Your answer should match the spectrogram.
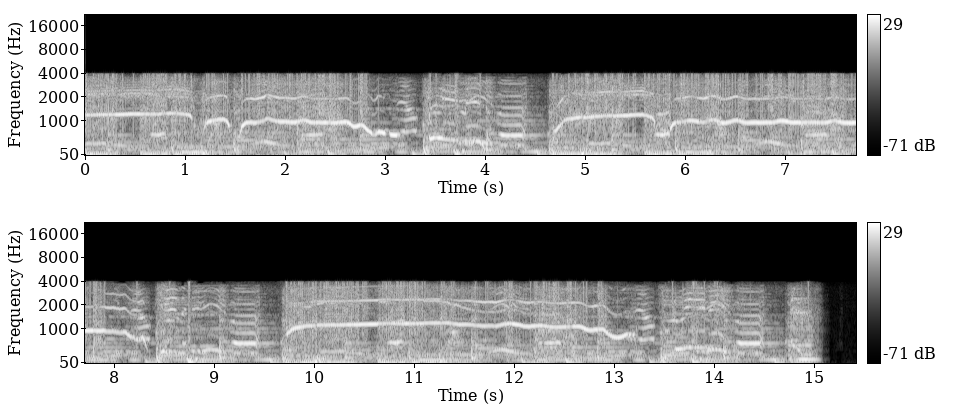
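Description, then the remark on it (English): A man screams and yells in long, strained cries at the end of a rap song, over a loud, dense music track, the hoarse outbursts repeating in waves every few seconds until the song cuts off abruptly. “I love that song, but when he screamed at the end, like the first time I heard it, I got scared because I had my headphones on.”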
